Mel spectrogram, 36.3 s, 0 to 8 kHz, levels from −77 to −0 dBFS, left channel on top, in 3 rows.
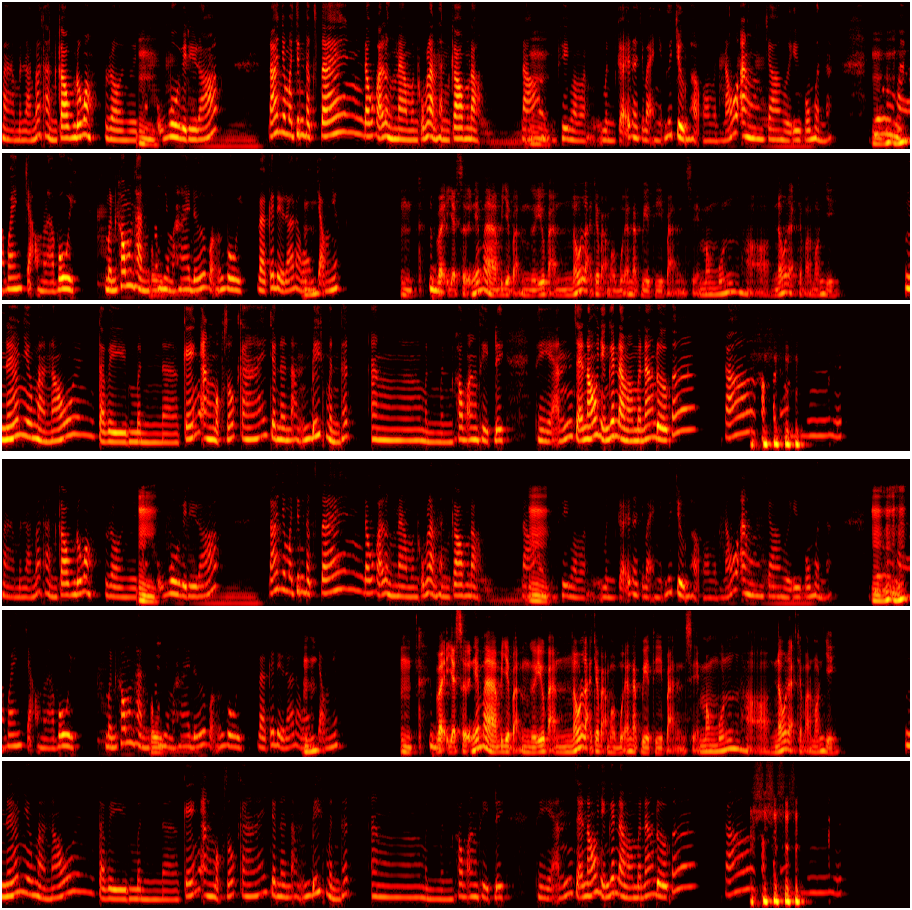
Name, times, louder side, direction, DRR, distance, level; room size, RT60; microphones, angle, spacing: voice 1, 0.0-1.8 2.1-2.9 3.6-6.4 6.9-13.1 13.5-16.6 17.8-18.0 24.1-28.9 29.1-33.5 33.9-34.3 35.0-35.4, left 6 dB, 40° left, 0.3 m, -33 dB
sound 1, 1.9-3.7 5.8-7.4 9.6-11.1 13.4-15.0, left 2 dB, 65° left, 1.5 m, -56 dB
voice 2, 7.0-7.3 11.6-12.1 14.1-14.3 16.1-16.3 17.4-23.3 34.2-34.9, right 3 dB, 60° right, 0.5 m, -31 dB
11.5 x 5.2 x 2.7 m
head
